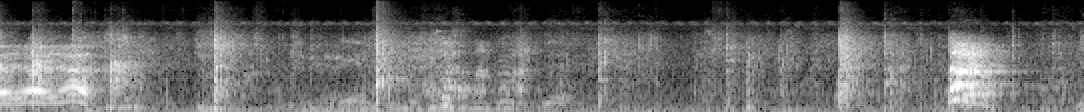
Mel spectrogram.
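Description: Badminton rackets striking a shuttlecock during a rally: three sharp smacks, the last after a longer gap. Voices talking at the beginning and again near the end.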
